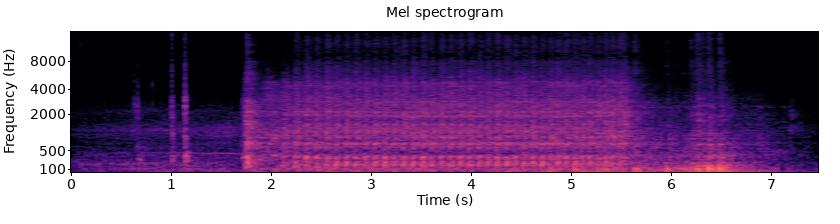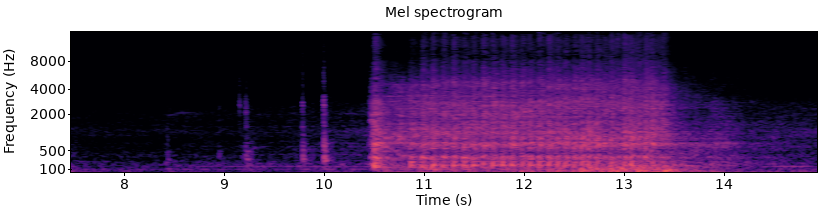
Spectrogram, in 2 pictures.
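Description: A car engine cranked on its starter twice, each time a fast, even churning lasting about four to five seconds, and each preceded by a few clicks. The first attempt ends in a brief loud low burst before dying away. The second fades out after about three seconds.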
